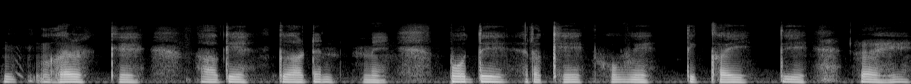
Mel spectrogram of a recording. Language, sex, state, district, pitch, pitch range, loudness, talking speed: Hindi, male, Rajasthan, Bikaner, 110 Hz, 110-115 Hz, -21 LUFS, 85 wpm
